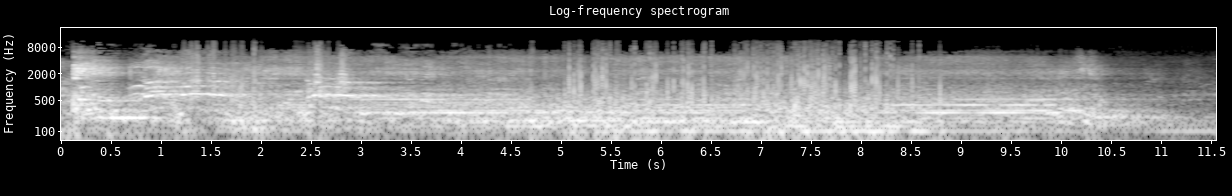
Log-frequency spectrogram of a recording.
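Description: Drums crash and pound.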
